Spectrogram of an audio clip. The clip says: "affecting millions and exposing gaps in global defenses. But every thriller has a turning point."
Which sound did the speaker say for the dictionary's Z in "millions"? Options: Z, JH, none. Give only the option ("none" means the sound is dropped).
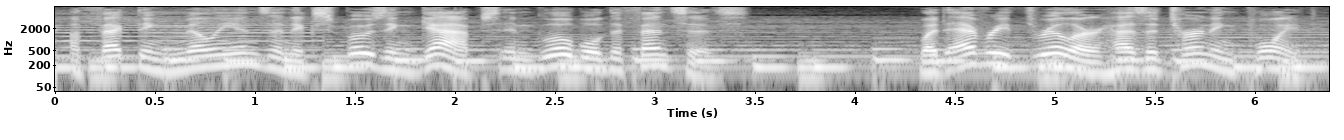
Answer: Z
